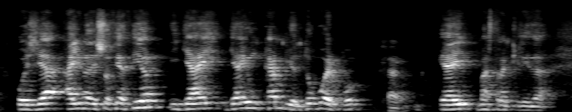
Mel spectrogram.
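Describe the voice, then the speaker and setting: A man talks at a moderate pace in a fairly high voice with fairly even intonation. Audible room echo surrounds him. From Spain, Barcelona. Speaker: executive coach. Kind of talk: interview.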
